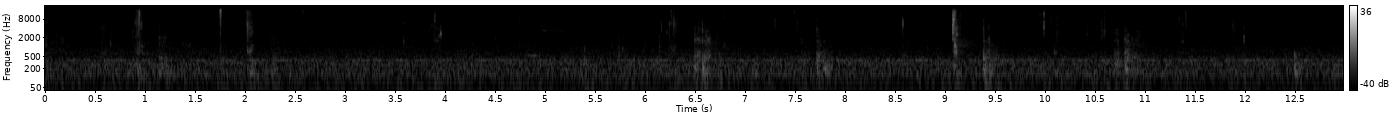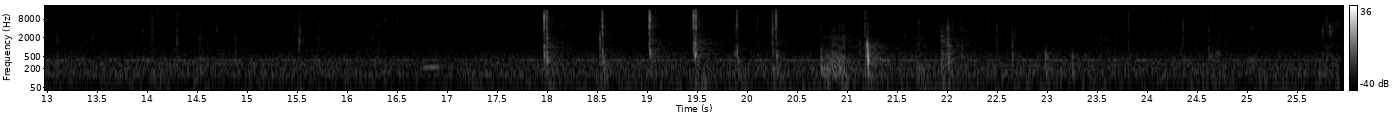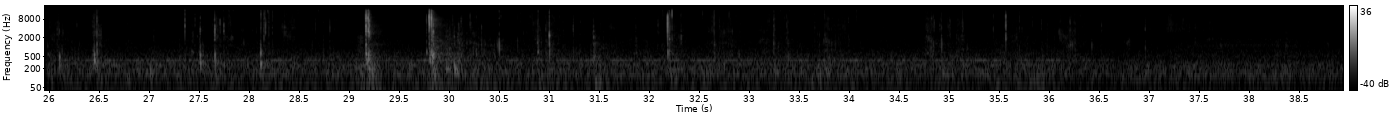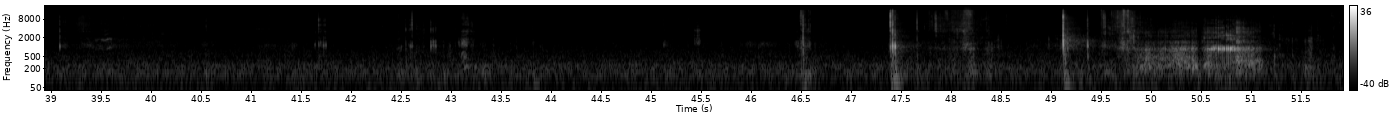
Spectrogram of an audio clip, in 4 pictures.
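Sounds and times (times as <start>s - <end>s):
slime being squished: 0.0s - 2.7s, 17.9s - 37.7s.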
